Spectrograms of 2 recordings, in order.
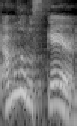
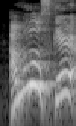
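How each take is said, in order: First: Said in the usual way. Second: Higher, louder mock-scared squeak on "little". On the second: Real, not acted. Reacting to Alita's face, higher, louder mock fright.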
